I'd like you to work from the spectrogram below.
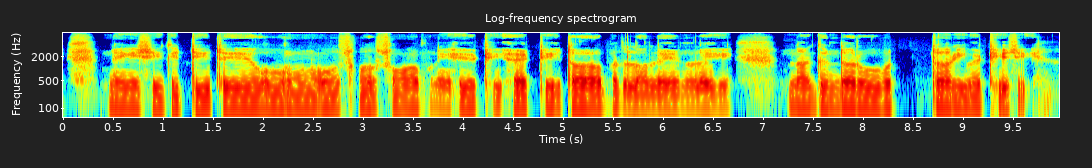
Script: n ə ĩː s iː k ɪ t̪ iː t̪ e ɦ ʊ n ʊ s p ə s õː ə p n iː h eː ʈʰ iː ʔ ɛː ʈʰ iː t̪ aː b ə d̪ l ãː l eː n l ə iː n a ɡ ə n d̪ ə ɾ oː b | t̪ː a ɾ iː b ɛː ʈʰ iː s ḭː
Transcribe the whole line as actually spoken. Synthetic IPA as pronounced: n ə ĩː s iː k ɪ t̪ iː t̪ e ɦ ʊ n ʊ s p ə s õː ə p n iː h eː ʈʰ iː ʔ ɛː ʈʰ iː t̪ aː b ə d̪ l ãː l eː n l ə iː n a ɡ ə n d̪ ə ɾ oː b | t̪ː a ɾ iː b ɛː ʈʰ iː s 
